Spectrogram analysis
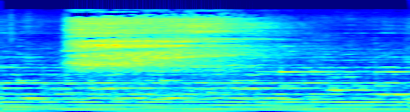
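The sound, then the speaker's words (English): Deep, airy inhale after a held breath in a breathwork session, starting abruptly and drawn out steadily over a sustained musical drone. “Stop completely. Inhale.”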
